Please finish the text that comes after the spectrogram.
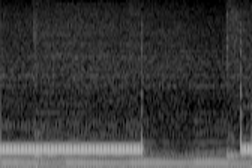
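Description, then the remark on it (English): A phone call to Carl Lentz's new cell phone number rings out through the line, a steady electronic ringback tone that cuts off and starts again, over a low constant hum, with no one answering or speaking. “But our calls went unanswered.”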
